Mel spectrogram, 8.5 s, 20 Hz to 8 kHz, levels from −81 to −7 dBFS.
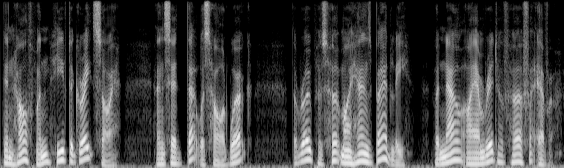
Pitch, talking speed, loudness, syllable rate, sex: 120 Hz, 200 wpm, -17 LUFS, 4.7 syllables/s, male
